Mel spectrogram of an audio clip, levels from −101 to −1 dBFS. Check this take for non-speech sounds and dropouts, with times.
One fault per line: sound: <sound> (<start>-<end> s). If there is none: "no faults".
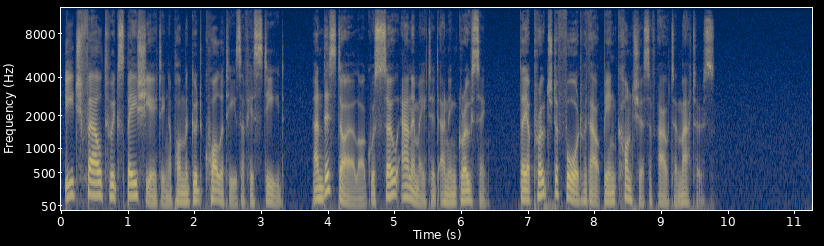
no faults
